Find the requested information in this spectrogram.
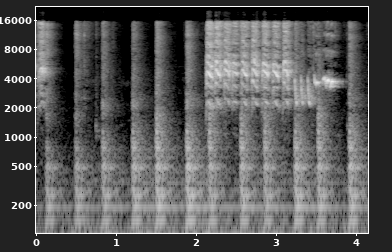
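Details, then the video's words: Lesser green leafbird (cucak ijo mini) song: sharp clicks repeated about twice a second, then a stuttering, high, buzzy trill ending in a short, falling whistled note. "suara cucak ijo mini"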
